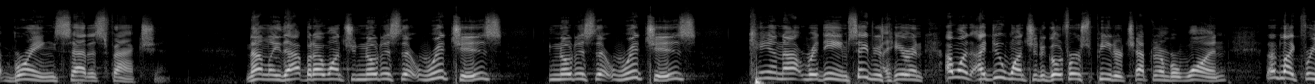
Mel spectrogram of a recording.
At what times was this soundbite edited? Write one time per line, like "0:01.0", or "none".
0:05.5
0:08.8
0:10.6

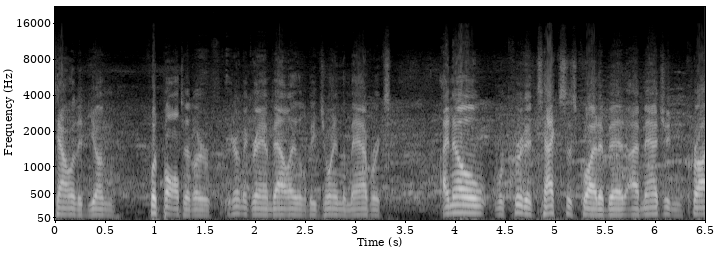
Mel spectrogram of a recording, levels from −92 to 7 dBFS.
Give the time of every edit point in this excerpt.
0:01.3
0:04.4

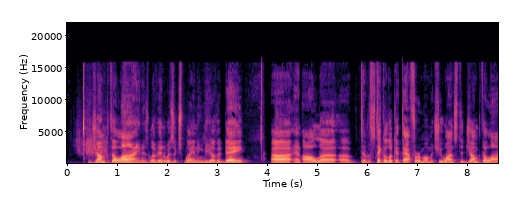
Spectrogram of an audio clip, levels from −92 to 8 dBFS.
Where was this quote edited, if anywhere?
0:01.6
0:04.6

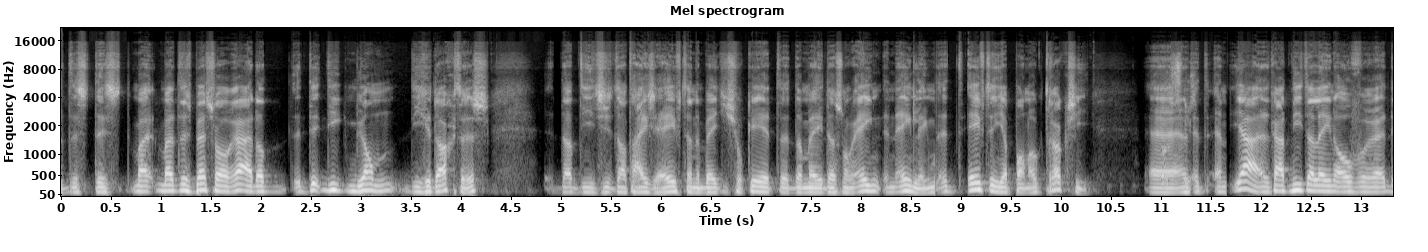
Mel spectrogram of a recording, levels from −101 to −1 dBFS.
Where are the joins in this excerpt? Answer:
0:08.7
0:11.3
0:11.6
0:12.1

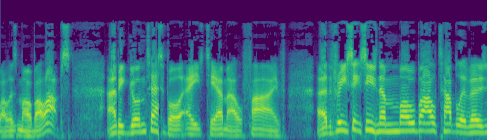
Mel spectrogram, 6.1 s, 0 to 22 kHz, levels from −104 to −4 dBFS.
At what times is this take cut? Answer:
0:01.5
0:02.0
0:04.7

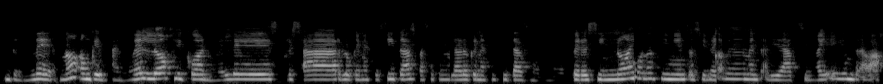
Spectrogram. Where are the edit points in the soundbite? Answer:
0:01.1
0:04.5
0:05.7
0:06.3
0:07.2

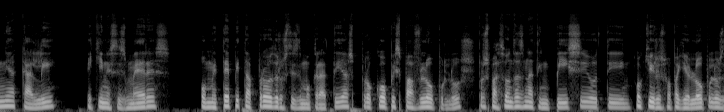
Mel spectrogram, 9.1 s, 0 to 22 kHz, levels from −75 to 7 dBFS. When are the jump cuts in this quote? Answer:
none

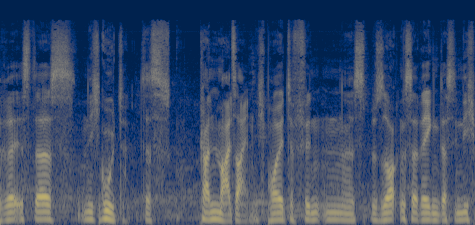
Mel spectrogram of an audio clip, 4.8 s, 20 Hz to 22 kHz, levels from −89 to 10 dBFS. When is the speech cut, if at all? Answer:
0:01.0
0:01.3
0:02.3
0:02.7

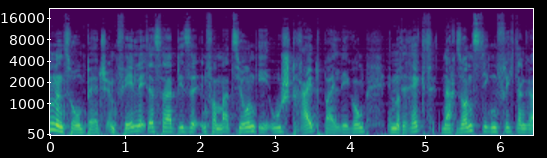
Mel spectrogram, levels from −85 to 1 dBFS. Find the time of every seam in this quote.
0:01.3
0:02.7
0:04.7
0:05.4

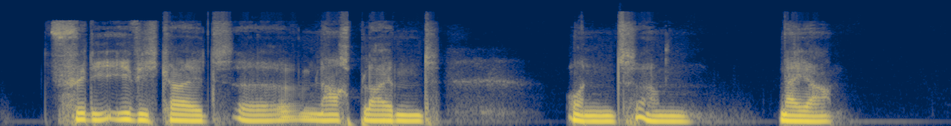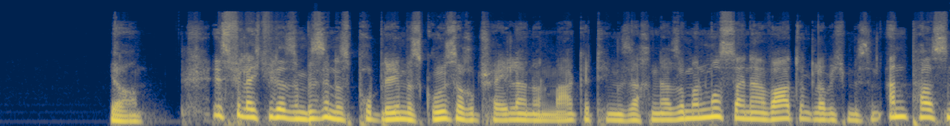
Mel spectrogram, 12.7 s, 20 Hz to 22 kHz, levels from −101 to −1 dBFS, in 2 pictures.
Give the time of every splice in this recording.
0:09.5

